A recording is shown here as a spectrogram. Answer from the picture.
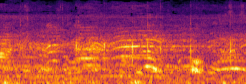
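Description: Several people's voices overlapping, calling and talking at once among football players and sideline staff on the field, with low thumps underneath.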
